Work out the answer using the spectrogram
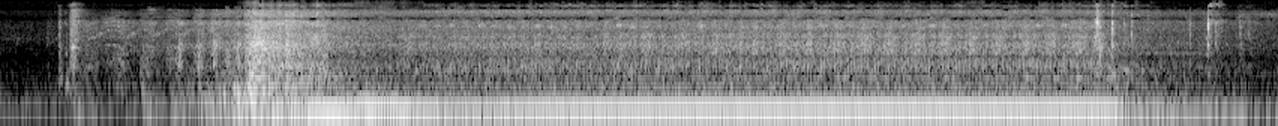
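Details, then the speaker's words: Low-mileage Nissan Juke bought at auction with a flat battery: engine cranks, catches and settles into a low, uneven lumpy idle pulsing about four times per second; runs rough, cause unknown. "she doesn't sound too good there boy she doesn't sound too good there i'm not sure about this one guys"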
